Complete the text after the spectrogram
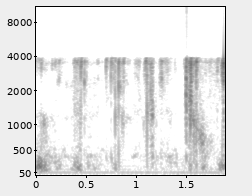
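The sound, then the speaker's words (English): A person chewing gum: moist chewing with several soft smacking and squishing bites in an uneven rhythm and a sharper wet click near the end; no voices. “That was like a chew. Yes, yeah, I'm chewing on some gum.”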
